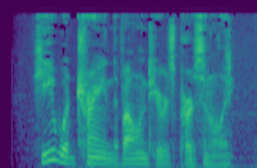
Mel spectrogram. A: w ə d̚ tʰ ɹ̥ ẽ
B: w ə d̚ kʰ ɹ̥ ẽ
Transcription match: A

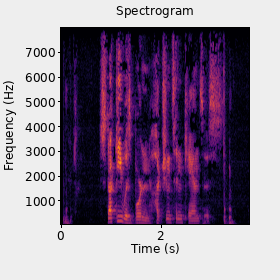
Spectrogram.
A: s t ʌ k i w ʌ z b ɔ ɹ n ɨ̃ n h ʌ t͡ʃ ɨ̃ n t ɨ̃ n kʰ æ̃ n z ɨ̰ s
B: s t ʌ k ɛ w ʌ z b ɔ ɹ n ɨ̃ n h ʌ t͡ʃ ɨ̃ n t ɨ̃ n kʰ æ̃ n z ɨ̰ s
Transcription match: A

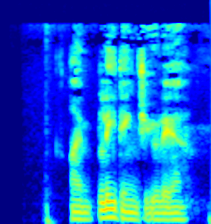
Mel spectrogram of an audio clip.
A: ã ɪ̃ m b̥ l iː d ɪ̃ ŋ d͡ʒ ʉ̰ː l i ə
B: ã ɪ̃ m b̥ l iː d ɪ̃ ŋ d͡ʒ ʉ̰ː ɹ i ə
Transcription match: A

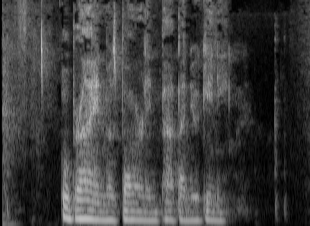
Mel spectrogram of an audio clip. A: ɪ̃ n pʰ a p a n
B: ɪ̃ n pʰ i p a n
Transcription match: A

